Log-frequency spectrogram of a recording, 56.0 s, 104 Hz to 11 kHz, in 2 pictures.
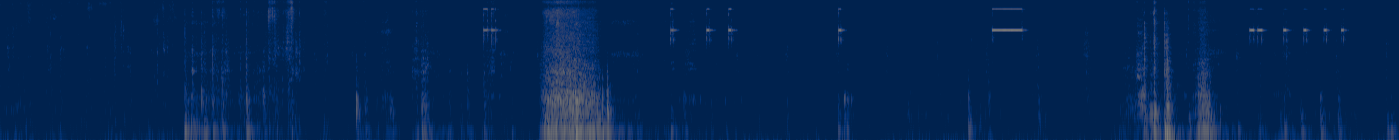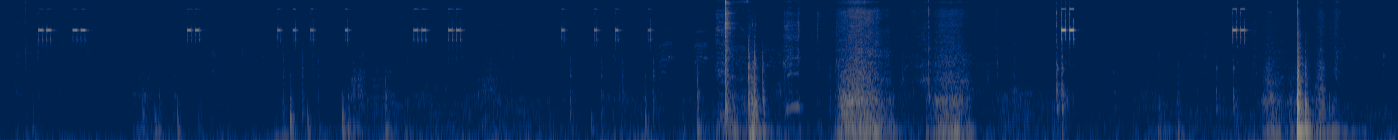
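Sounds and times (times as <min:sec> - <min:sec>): electronic keypad beeps: 0:49.1 - 0:49.6, 0:52.6 - 0:53.0.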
